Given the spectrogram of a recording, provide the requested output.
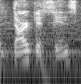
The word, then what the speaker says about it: Darkasinsku: I say it as Dark Asins. No one has yet to correct me.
